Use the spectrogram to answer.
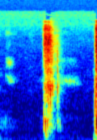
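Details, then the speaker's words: A single brief, sharp sneeze; the person is teased for sneezing constantly, like a little baby. "Oh là là, tu fais que d'éternuer, hein? On dirait un vrai petit bébé."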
